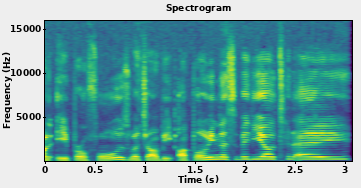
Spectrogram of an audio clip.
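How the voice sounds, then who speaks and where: Moving at a fairly quick pace, a woman talks in a plain, everyday voice on a very clean recording with a silent background. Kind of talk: casual gameplay commentary.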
